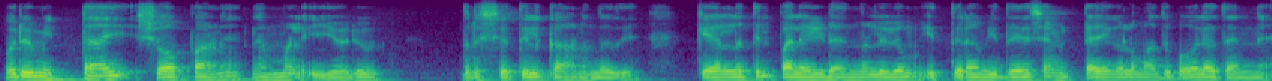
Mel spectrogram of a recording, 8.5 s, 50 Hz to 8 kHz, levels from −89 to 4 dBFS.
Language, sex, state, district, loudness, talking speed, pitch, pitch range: Malayalam, male, Kerala, Kozhikode, -18 LUFS, 105 wpm, 110 Hz, 105-115 Hz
